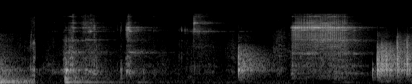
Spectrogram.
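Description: Heavy cast-iron parts of an old bench vise being taken apart on a wooden workbench: a run of separate metal clunks and knocks as the movable jaw is slid out of the body, the loudest at the start. About three seconds in comes a longer scrape with a high metallic ring.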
